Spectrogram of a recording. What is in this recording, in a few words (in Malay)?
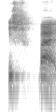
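"isbat", Malay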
